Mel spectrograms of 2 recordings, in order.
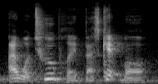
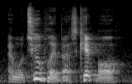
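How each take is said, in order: The two takes are said the same way.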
